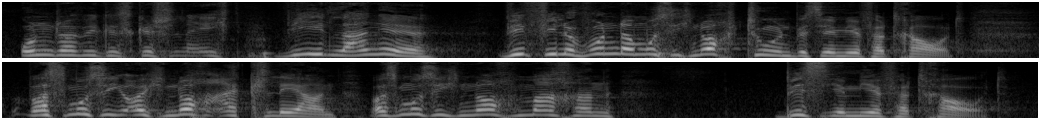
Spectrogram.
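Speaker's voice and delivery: Jesus pressing his faithless listeners hard; exasperated rebuke. Retold or imitated. Preacher voicing Jesus, exasperated and loud. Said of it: "nicht einfach nur einen Vorwurf".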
